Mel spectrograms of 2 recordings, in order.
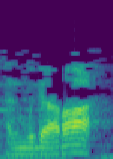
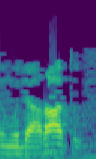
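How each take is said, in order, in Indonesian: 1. Kata ini berakhir dengan bunyi h yang tidak dibunyikan. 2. Kata ini berakhir dengan suku kata tu yang dibunyikan. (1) "Kalau enggak dibaca ya al-mudarah atau dimatikan" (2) "kalau dibaca taknya"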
